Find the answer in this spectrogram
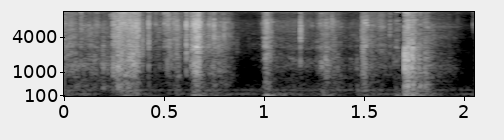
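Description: Plastic mailer packaging crinkling and rustling as it is cut open and small foil anti-static bags are tipped out onto a cutting mat, with a few light, sharp taps as they land.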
